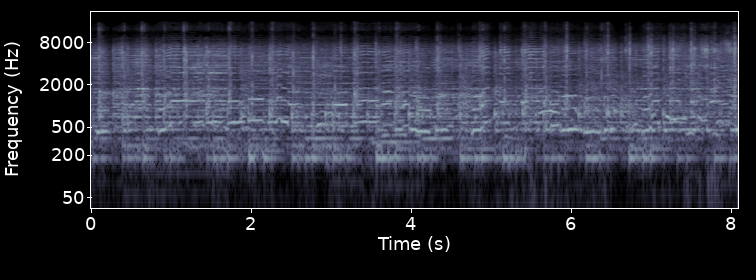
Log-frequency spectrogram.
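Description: Live Georgian folk dance music: accordions and saxophone play a wavering melody over a held low note, with a steady drum beat.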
